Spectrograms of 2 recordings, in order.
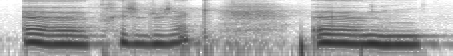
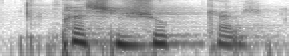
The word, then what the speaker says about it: Preljocaj: En fait, ça se prononce comme c'est écrit, exactement. Il n'y a aucun piège.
